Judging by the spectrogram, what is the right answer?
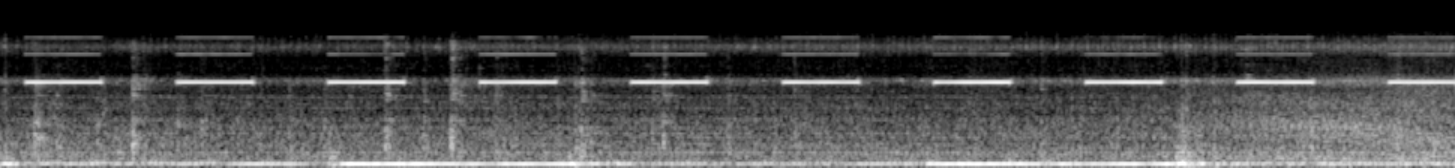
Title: Edwardian Apartments Electric Gate B beeping at a lower alarm tone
